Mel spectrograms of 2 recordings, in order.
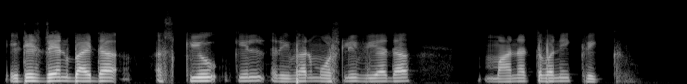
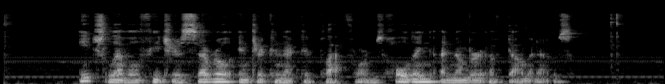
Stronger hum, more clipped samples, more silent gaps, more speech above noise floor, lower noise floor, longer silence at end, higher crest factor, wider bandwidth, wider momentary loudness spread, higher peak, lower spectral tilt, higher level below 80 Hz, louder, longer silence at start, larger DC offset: neither; neither; neither; first, 42 dB vs 31 dB; first, -60 dBFS vs -55 dBFS; first, 0.65 s vs 0.45 s; about the same, 18 dB vs 18 dB; second, 7.4 kHz vs 11.5 kHz; about the same, 13 LU vs 13 LU; first, -2 dBFS vs -6 dBFS; first, -9 dB/octave vs -5 dB/octave; second, -54 dBFS vs -42 dBFS; first, -19 LUFS vs -25 LUFS; about the same, 0.1 s vs 0.05 s; neither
